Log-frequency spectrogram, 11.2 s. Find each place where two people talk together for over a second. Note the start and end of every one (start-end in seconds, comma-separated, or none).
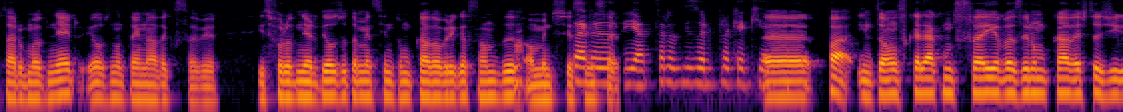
none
